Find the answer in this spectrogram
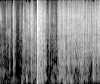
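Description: Clear plastic packaging bag crinkling as it is pulled open by hand, with one sharp snap about three quarters of a second in, the loudest moment.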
